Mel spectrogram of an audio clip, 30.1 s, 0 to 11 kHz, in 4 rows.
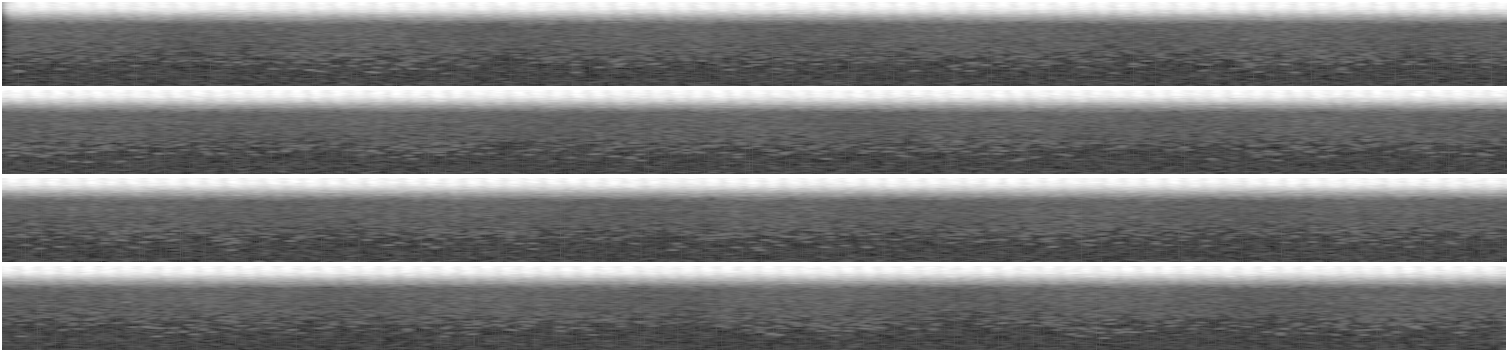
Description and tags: This is a top quality sound of dem dank crickets, created using a meticulously crafted effects rack in Ableton Live 10 Intro.
Ambience, Atmosphere, Country, Crickets, Forest, High, HQ, Jungle, Night, Quality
